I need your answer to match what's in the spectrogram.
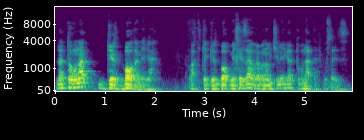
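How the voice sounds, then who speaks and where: Brief: male language teacher, slow repetitive drilling, lowish voice, distant mic in an echoey room. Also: lively intonation, dark tone. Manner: repeats each word slowly, asks and answers his own questions. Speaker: French teacher. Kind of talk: language lesson.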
